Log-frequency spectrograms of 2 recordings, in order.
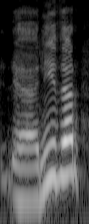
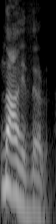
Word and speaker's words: neither: you we uh use we hear neither with another pronunciation. We hear it as neither. Okay. Did you hear it neither sometimes? Okay. That is the difference between the American English and the British English.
